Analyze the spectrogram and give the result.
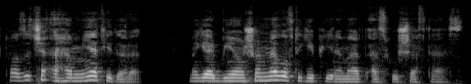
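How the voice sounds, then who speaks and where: A man's voice: on the high side, animated. A man voicing a young painter who jokes flippantly at a boarding-house table in a read-aloud novel. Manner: flippant, joking.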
